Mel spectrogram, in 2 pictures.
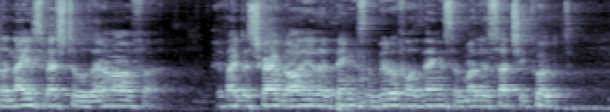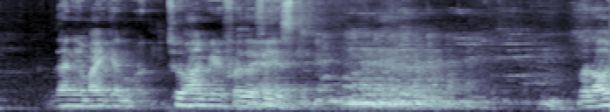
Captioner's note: laughter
